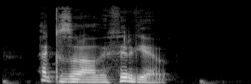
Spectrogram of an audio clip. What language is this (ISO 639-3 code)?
kab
